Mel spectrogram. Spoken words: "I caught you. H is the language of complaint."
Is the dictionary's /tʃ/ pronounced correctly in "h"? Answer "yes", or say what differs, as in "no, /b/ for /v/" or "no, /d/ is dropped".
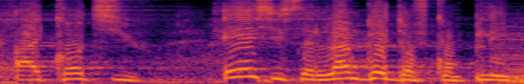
no, /ʃ/ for /tʃ/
